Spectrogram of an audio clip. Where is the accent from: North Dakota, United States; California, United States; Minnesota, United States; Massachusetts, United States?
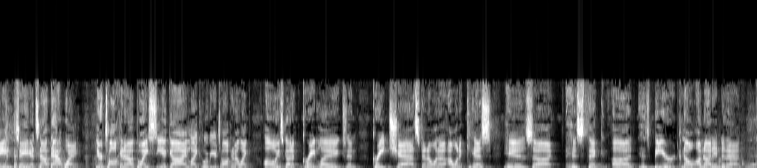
California, United States; Los Angeles; also born or lived in New York; I grew up here in Los Angeles. People don't get along. I lived in New York.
